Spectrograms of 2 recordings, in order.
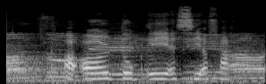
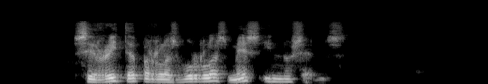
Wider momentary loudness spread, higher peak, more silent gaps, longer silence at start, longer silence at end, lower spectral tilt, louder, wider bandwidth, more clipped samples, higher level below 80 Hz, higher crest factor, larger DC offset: second, 8 LU vs 17 LU; about the same, -2 dBFS vs -2 dBFS; neither; second, 0.05 s vs 0.75 s; second, 0 s vs 1.45 s; second, -4.5 dB/octave vs -6 dB/octave; about the same, -18 LUFS vs -18 LUFS; first, 16 kHz vs 8 kHz; neither; first, -46 dBFS vs -58 dBFS; about the same, 16 dB vs 18 dB; neither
